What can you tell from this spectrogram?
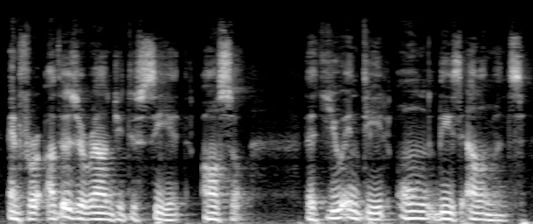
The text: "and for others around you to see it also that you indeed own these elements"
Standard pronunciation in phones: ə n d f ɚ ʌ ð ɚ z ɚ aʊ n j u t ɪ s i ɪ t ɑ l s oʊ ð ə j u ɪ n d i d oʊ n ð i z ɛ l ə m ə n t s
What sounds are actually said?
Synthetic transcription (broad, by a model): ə n f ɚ ʌ ð ɚ z ɚ aʊ n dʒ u t ɪ s i ɪ t ɑ l s oʊ ð ə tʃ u ɪ n d i d oʊ n ð i z ɛ l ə m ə n t s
